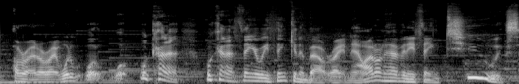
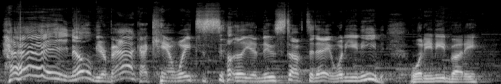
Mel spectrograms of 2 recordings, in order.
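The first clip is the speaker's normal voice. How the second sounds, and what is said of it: Excited cartoonish character voice. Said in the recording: “What was this guy's voice? Just, he was excited? ... He was Junkrat. Just Junkrat, but without an Australian accent.”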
